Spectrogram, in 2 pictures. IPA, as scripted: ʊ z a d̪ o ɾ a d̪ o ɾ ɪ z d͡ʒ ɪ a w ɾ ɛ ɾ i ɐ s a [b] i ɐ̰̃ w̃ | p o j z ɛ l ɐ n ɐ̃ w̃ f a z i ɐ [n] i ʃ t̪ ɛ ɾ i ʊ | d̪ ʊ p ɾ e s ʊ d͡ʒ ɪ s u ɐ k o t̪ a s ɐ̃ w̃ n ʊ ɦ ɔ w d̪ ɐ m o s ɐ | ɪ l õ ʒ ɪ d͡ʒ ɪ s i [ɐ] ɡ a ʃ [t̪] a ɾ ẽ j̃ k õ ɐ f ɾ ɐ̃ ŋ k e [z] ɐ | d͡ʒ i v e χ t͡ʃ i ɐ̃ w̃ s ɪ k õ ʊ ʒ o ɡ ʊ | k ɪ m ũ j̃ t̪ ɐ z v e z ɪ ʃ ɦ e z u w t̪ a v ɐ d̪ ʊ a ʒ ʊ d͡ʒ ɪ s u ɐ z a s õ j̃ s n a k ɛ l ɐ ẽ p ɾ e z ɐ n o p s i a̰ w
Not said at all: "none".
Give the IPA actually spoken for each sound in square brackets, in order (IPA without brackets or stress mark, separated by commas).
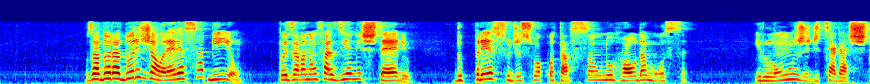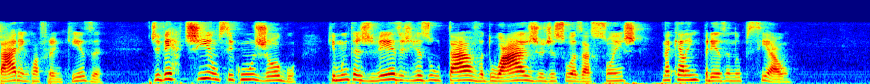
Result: b, m, a, t̪, z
